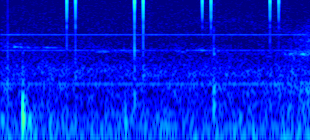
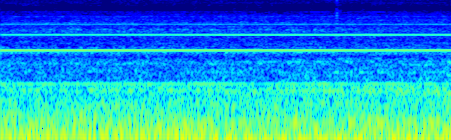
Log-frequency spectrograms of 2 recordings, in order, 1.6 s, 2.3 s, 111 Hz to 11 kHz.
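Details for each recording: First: Hyundai i40 rear parking sensor with the car in reverse, microphone held near the sensor while a finger touches it: crisp paired clicks about three times a second, so this sensor works; the system shows a parking sensor fault. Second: Hyundai i40 with parking sensor system fault, Auto Stop deactivated, in reverse with nothing behind; an unbroken high-pitched constant warning tone over a quiet idle from faulty rear centre parking sensors.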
